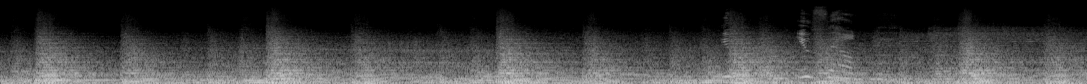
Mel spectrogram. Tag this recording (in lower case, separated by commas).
speech, music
